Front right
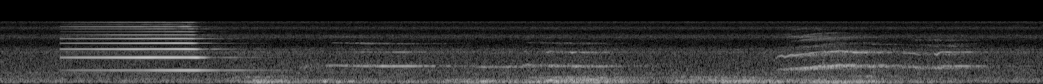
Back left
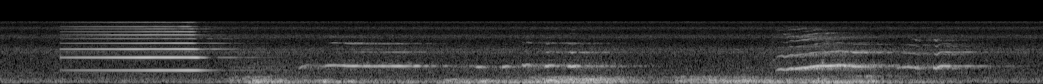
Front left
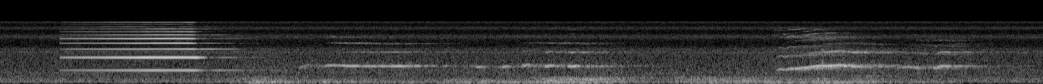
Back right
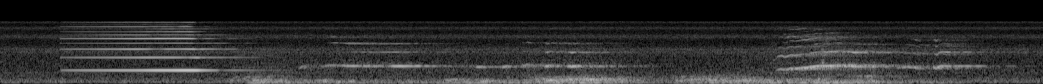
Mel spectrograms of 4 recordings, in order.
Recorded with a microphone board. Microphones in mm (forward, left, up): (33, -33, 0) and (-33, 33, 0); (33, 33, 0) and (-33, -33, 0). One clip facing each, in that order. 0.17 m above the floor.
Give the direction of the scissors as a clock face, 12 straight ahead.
I don't hear scissors.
